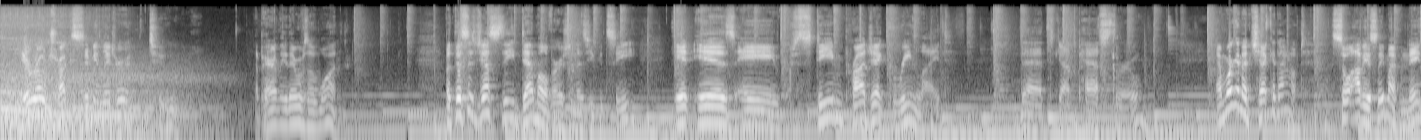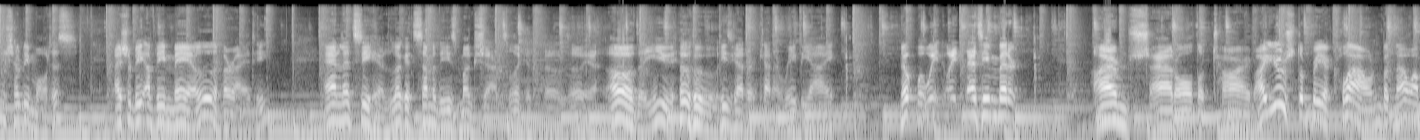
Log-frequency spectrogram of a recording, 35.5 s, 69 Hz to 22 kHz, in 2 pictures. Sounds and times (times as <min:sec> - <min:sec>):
Music: 0:00.0 - 0:35.5
Speech: 0:00.1 - 0:02.2, 0:03.2 - 0:04.3, 0:05.6 - 0:11.9, 0:12.8 - 0:14.4, 0:15.2 - 0:21.2, 0:21.8 - 0:28.2, 0:29.0 - 0:30.5, 0:31.4 - 0:35.5.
